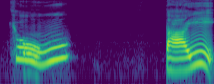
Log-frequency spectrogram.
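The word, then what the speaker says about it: 兄弟: 됩니다 아니 가 되고 여기에 딱 아 아우 채 자를 써서 형제라고 하게 되면 그때는 요 쿄우 나이 라고 해서 테이 도 아니고 때도 아니고 나이 라고 읽어줍니다 형제는 q5 다 기억해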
